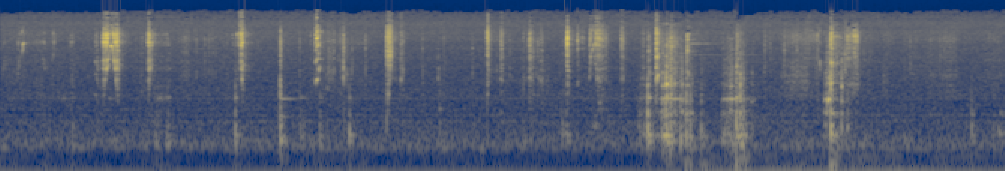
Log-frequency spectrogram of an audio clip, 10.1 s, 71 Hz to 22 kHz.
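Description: Light clicks, taps and scrapes as the rear wheel of a 2015 Ducati Hyperstrada is handled and slid onto its single-sided swingarm hub, lining the hub's splines up with the holes in the wheel. A cluster of louder knocks comes from about six and a half to eight and a half seconds in as the wheel seats on the hub. A steady low hum runs underneath.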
